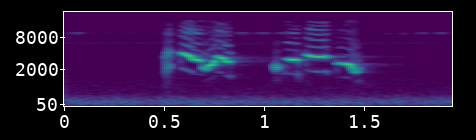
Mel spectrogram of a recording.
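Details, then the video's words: [8, 'Sooty-headed bulbul singing actively, used as a lure to provoke other bulbuls: two rich phrases of slurred, liquid whistles, each rising then falling, separated by a brief gap.'] "DENGAR SUARA BURUNG KUTILANG GACOR"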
